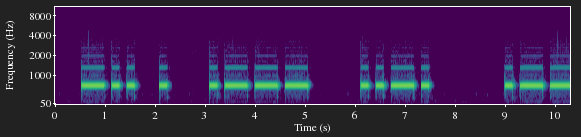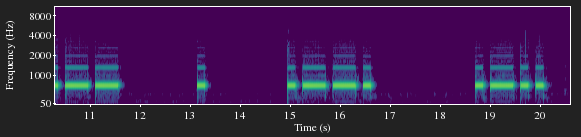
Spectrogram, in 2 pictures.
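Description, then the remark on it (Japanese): A steady single-pitched tone keyed on and off in short dots and longer dashes, sending the Morse code call sign JF1EPR in clear, loud bursts with brief pauses between groups, no voices present. “ジュリエット、フォックスロット、ワン、エコー、パパ、リマ。”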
